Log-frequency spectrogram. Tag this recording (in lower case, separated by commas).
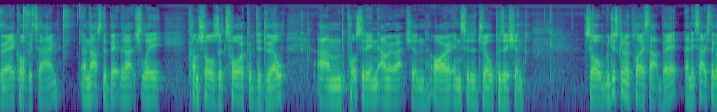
speech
